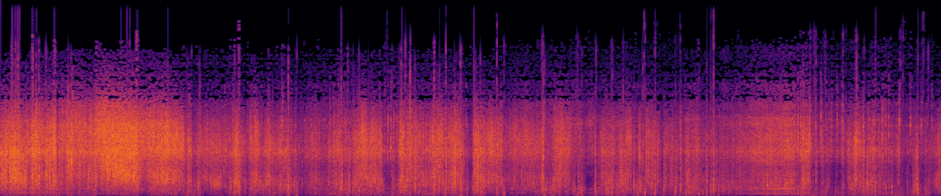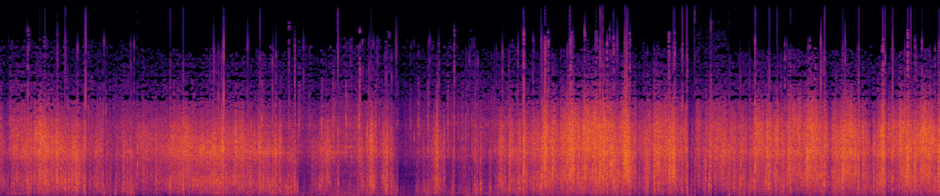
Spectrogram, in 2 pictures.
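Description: Enduro dirt bike's engine running unevenly over rough ground, with crackling and heavy wind buffeting on the microphone.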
